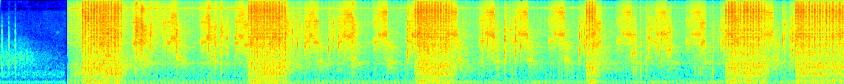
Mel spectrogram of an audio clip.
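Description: A helicopter's cannon fires in rapid bursts.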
